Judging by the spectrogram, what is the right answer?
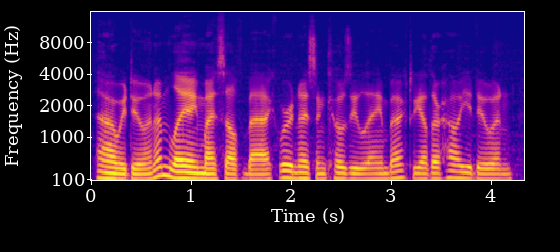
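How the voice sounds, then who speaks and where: A man's voice: mid-range voice, steady tone, fairly quick, clean tone, soft background music. A man on a game livestream, reading dialogue aloud and making casual remarks.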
